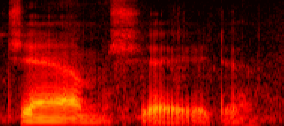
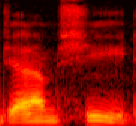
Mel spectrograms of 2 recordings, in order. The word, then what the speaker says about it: Jamshid: Jamshade, pronounced Jamshade. In Dari, Telek, Taljik, and Urdu, and Jamshid in Persian, Iranian Persian.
